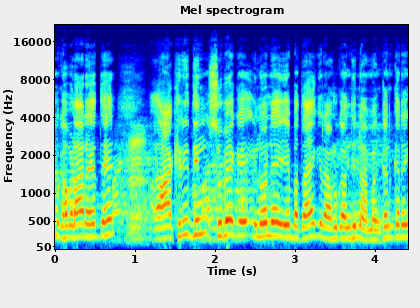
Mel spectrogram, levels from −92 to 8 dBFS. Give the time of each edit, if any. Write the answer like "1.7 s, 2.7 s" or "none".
none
